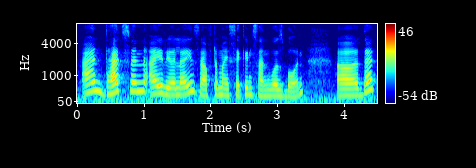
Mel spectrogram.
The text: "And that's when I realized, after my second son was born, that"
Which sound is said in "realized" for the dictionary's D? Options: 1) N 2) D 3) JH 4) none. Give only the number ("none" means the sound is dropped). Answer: 4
